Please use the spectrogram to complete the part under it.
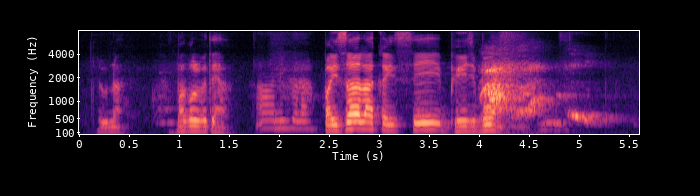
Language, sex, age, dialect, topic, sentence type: Chhattisgarhi, male, 25-30, Western/Budati/Khatahi, banking, question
